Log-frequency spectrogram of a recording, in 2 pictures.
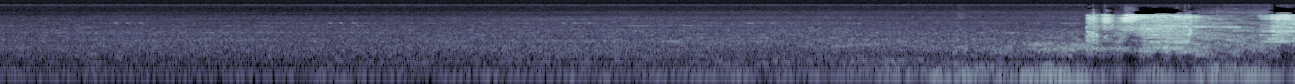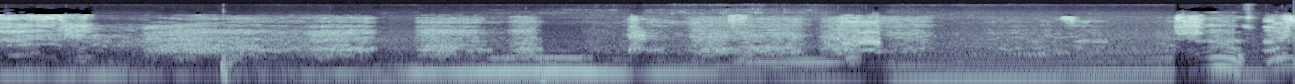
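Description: Spirit box sweeping through radio stations. It is faint for the first few seconds, then from about five seconds in it gives choppy bursts of static with snatches of broadcast sound, chopped every fraction of a second.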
